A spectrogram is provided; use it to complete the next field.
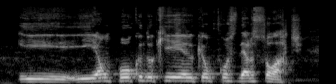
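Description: A man uses an ordinary speaking voice with ordinary pitch variation. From Brazil. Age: 30s. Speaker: marketing executive. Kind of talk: casual interview.

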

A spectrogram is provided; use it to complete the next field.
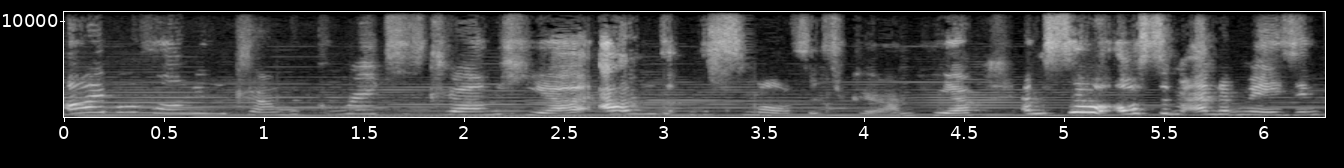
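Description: Over clear background music, a woman does a put-on character voice that is pompous and whiny, moving at a moderate pace. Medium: audio drama. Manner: pompous, boastful, whiny.

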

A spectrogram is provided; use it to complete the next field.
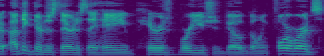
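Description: A plain, everyday voice from a man at a medium pitch and a fairly quick pace. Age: 20s. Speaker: physical therapist and podcast host. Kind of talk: casual interview chat.

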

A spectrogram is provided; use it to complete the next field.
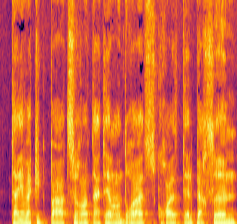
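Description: A man talks at medium pitch in a somewhat breathy voice. The recording is very clean, with a silent background. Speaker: former football player and sports entrepreneur. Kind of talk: casual interview chat.

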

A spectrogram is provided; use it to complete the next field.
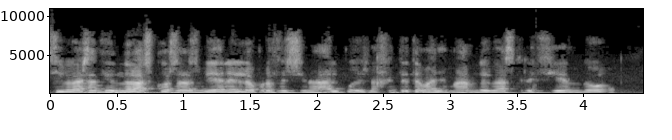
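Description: This man's voice is fairly high for a man and somewhat breathy, with ordinary pitch variation. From Valencia, Spain. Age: 40s. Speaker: former motorcycle racer and coach. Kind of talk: long-form interview.

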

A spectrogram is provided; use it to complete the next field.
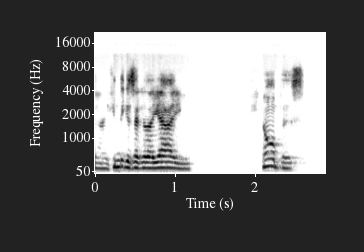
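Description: Ordinary variation marks the pitch of this man, whose voice sits high. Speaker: podcast host. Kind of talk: casual chat.

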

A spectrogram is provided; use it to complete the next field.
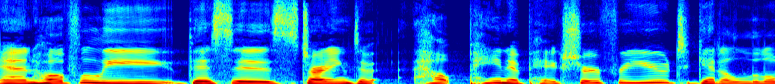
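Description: A woman in a normal speaking voice, fairly high in pitch with ordinary variation, at a fairly quick pace on a very clean recording with a silent background. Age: 30s. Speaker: podcast host and singer. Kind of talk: casual chat.

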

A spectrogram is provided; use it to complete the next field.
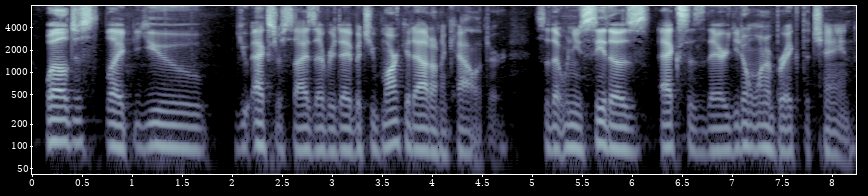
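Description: A man with an American accent, a very deep, low pitch and fairly even intonation, on a very clean recording with a silent background. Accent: general American with slight Southern drawl. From US South (Appalachian Virginia). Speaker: doctor turned actor. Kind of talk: casual interview.

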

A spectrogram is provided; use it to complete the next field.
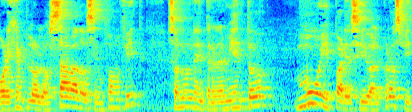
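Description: Audible room echo surrounds a man with a fairly high pitch who speaks at a moderate pace with lively intonation. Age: 20s. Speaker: fitness coach. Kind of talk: interview.

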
